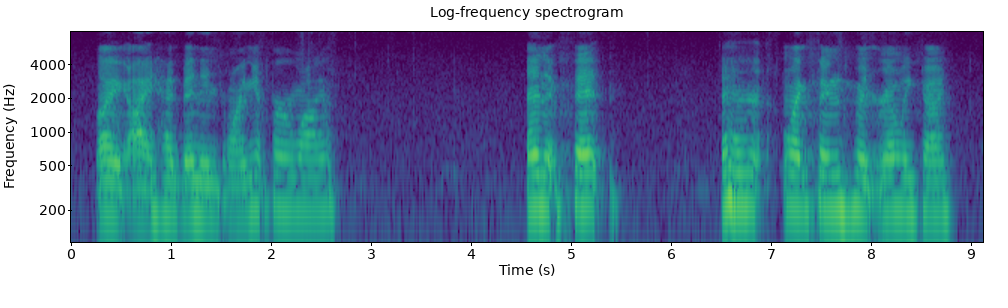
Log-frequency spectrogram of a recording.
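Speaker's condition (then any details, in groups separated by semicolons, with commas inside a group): Brain injury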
